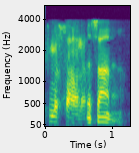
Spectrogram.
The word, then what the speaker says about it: Messana: It's Masana.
